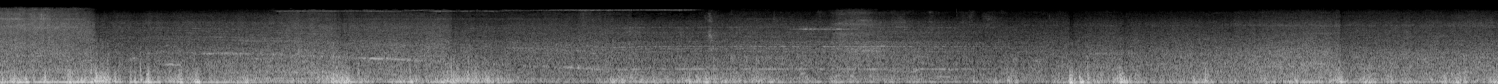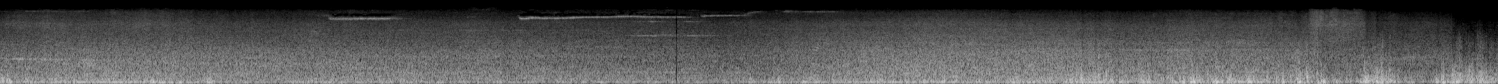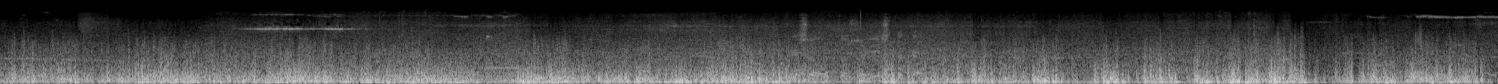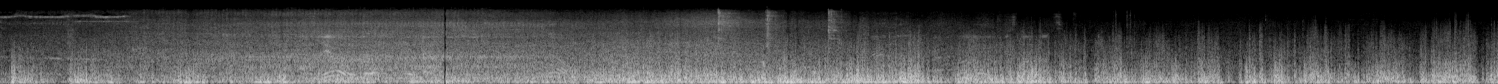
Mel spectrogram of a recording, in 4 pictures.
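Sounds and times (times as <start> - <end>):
bus engine humming: 0.0 - 59.9
road and traffic noise: 0.0 - 59.9
high-pitched squeals: 1.6 - 9.9.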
